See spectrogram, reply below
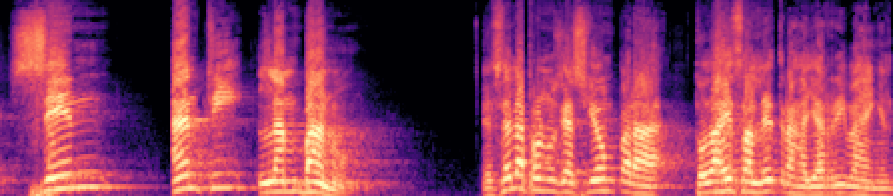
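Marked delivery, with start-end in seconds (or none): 0.1-3.0 sin anti lambano spoken slowly, each part set apart; Greek pronunciation. Shown as a demonstration. Preacher showing the congregation the Greek word, slow and deliberate. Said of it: "La pronunciación es".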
